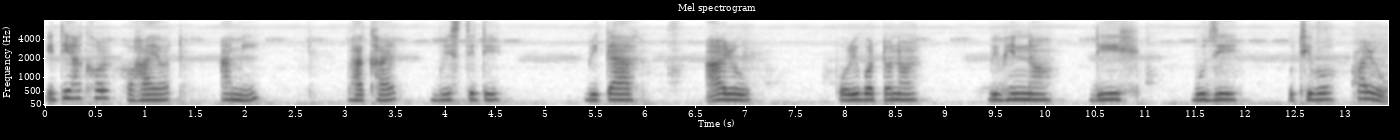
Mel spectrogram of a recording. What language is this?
Assamese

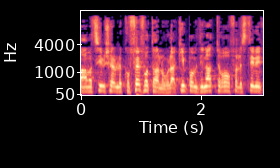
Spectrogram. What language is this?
Hebrew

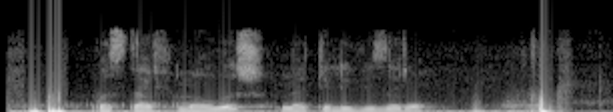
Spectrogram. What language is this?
Russian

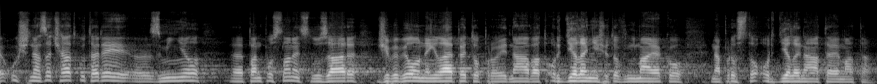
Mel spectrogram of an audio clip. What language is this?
Czech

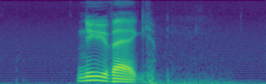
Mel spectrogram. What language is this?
Swedish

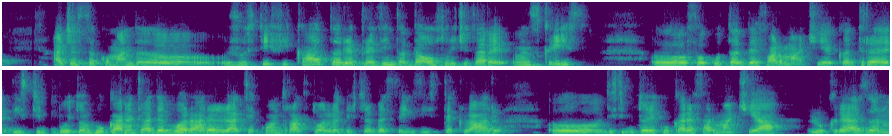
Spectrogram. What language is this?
Romanian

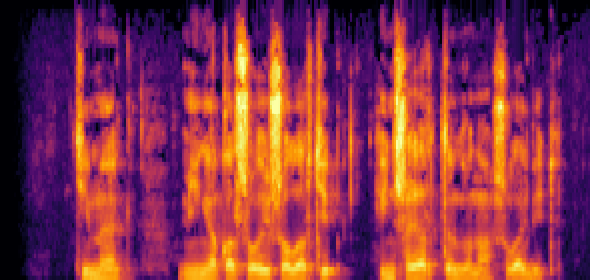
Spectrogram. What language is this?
Bashkir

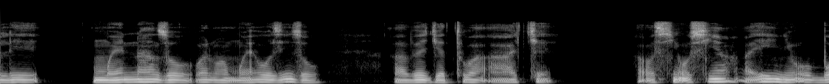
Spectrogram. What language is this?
Bomu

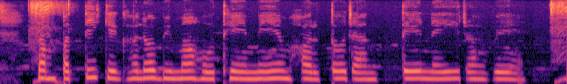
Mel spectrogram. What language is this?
Chhattisgarhi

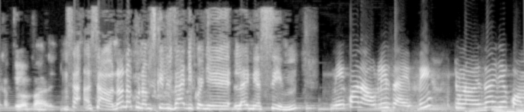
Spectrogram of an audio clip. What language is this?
Swahili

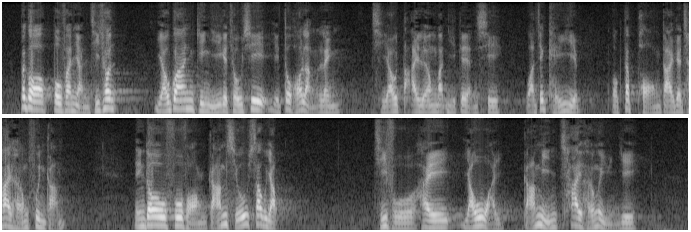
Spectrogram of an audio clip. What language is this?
Cantonese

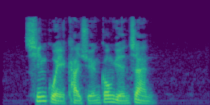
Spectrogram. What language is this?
Chinese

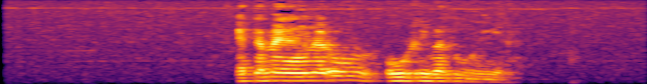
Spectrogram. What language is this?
Galician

